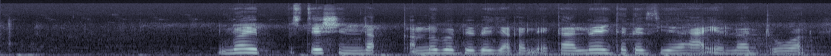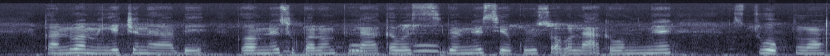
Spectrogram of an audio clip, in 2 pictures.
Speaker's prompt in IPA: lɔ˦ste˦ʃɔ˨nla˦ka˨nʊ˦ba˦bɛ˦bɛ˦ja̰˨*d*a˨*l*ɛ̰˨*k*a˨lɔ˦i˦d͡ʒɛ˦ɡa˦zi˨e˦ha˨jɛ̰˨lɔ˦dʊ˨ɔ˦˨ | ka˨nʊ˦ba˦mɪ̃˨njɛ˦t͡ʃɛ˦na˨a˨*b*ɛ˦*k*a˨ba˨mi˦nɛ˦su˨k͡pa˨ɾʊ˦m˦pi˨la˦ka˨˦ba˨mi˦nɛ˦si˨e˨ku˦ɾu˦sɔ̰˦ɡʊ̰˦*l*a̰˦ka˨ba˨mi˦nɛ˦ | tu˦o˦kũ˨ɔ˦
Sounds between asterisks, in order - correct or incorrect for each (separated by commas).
incorrect, correct, correct, correct, correct, correct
